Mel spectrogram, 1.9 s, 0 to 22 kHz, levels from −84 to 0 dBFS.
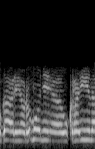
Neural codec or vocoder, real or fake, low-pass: codec, 44.1 kHz, 7.8 kbps, DAC; fake; 3.6 kHz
